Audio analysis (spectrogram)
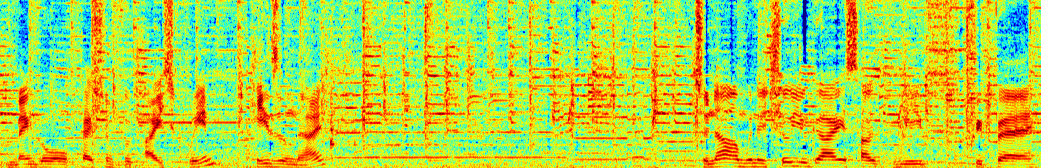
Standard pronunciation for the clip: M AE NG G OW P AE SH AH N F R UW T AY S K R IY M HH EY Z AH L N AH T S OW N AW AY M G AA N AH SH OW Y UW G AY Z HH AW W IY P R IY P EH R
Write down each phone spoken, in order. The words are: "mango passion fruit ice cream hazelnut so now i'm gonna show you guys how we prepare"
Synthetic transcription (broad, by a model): M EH NG G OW P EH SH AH N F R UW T AY S K R IY M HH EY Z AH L N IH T S OW N AW AY M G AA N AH SH OW Y UW G AY S HH AW W IY P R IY P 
